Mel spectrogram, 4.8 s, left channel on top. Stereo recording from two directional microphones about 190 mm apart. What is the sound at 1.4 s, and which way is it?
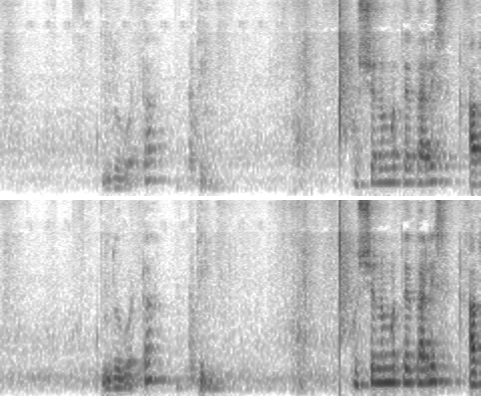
Speech, 45° right (ahead or behind).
